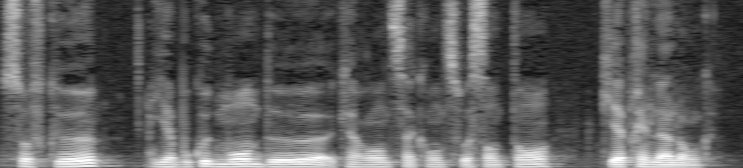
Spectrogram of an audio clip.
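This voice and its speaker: With an Arabic accent, a man speaks in a dark, mellow tone. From Syria. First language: Arabic (speaking French). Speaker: entrepreneur, marketing agency founder. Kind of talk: interview conversation.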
